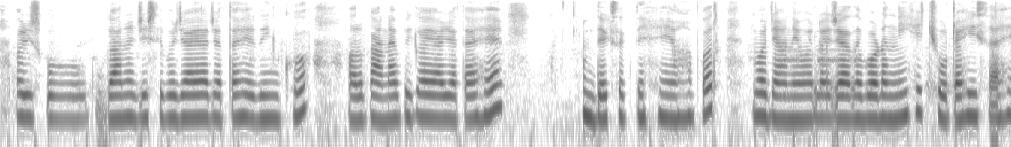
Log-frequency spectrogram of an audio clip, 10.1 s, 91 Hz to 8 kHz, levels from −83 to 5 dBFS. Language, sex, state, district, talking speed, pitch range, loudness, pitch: Hindi, female, Chhattisgarh, Balrampur, 180 wpm, 215-230 Hz, -36 LUFS, 220 Hz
